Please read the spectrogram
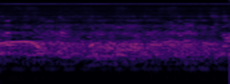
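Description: Background chatter of several people talking at once, no single voice standing out.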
